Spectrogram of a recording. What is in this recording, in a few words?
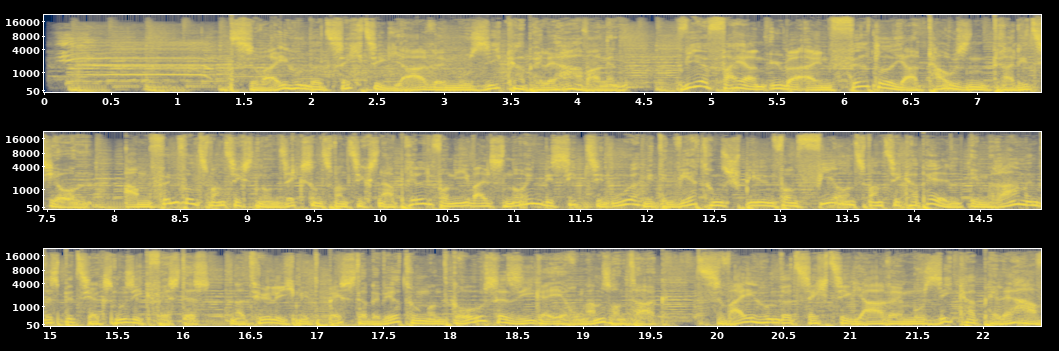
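German, male, bavarian commercial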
